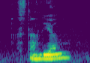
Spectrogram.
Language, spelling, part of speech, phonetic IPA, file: Polish, stadion, noun, [ˈstadʲjɔ̃n], LL-Q809 (pol)-stadion.wav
